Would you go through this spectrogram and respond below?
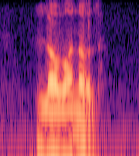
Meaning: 1. to get better, recover, convalesce 2. to get better, improve
- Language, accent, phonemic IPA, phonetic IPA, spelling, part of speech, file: Armenian, Eastern Armenian, /lɑvɑˈnɑl/, [lɑvɑnɑ́l], լավանալ, verb, Hy-լավանալ.ogg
